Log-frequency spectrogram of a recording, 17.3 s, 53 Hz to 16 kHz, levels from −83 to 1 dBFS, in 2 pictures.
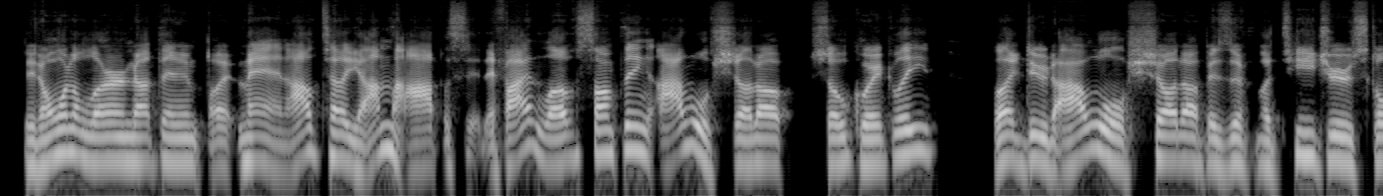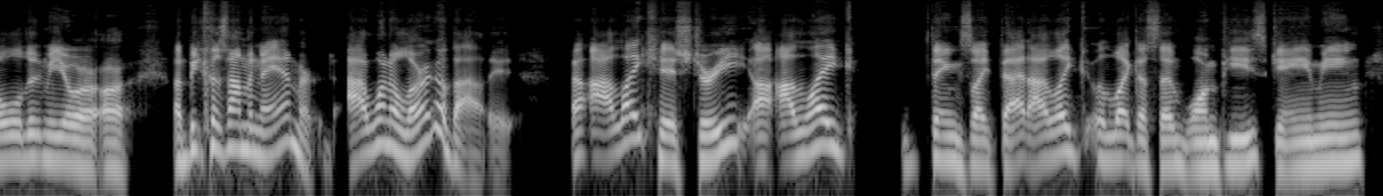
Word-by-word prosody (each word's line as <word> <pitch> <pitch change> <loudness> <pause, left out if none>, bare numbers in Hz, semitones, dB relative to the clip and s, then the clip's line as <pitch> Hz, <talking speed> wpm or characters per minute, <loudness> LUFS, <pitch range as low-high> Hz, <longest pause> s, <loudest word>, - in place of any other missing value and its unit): They 135 - -2
don't 140 +4 +1
want 190 0 +2
to - - -1
learn 150 0 +2
nothing. 145 -1 -1
But 130 0 -4
man, 145 -5 0
I'll 190 +6 +2
tell 165 -1 0
ya, 130 - +1
I'm 210 - 0
the 205 - +2
opposite. 125 +2 -2
If - - -3
I - - +4
love 140 +4 0
something, 185 +2 0
I - - +3
will 225 - -1
shut 140 0 -1
up 140 -1 +2
so 140 0 -2
quickly. 170 +7 -1 0.4
Like, 155 -2 +2
dude, 145 -3 +1
I - - +4
will 175 -8 0
shut 155 -2 0
up 145 -2 0
as 135 -2 -3
if 140 -3 -2
a 130 - -3
teacher 155 -2 0
scolded 155 +2 -1
me 150 -1 +1
or 135 -3 +2
or 125 -3 +1 0.4
because 210 +3 0
I'm 215 -1 +3
enamored. 205 +6 -2
I - - +3
want 245 -1 0
to - - +3
learn 170 -1 +1
about - - -1
it. 450 -3 -11 0.4
I - - +2
I - - +3
like 275 +4 0
history, 155 - 0
I 150 - +4
I 145 +1 +4
like 205 +3 0 0.5
things 150 -5 0
like 135 -2 0
that. - - +2
I - - +3
like 185 +1 -1
like 155 -2 0
I - - +1
said, 135 +1 0
One 130 +1 +2
Piece, 140 +4 0
gaming, 135 +4 0
150 Hz, 225 wpm, -22 LUFS, 140-175 Hz, 0.5 s, I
